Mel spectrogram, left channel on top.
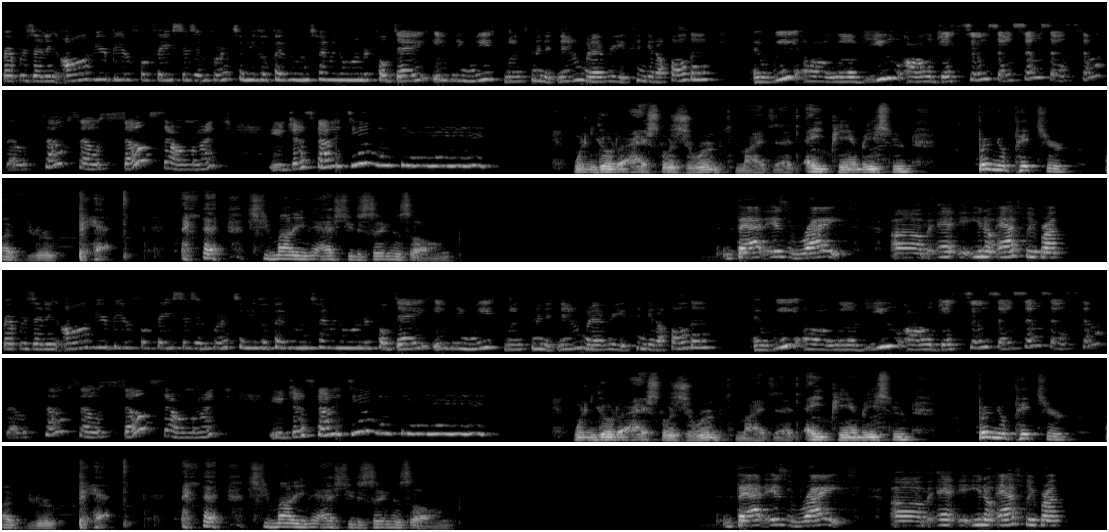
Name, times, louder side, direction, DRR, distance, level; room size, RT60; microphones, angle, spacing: voice 1, 0.0-7.1 7.5-15.9, left 1 dB, 25° left, 0.7 m, -34 dB
voice 2, 16.8-20.3 20.8-21.7 22.1-23.2 23.9-26.6, equal, 10° left, 0.4 m, -29 dB
voice 3, 29.3-30.5 31.0-32.7, left 1 dB, 20° right, 1.2 m, -27 dB
3.5 x 2.1 x 3.2 m
head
